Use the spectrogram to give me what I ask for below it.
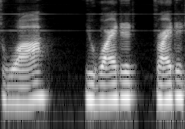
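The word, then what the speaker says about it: は: romanji is h a whenever you say this particle you pronounce it as wa you wide it write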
